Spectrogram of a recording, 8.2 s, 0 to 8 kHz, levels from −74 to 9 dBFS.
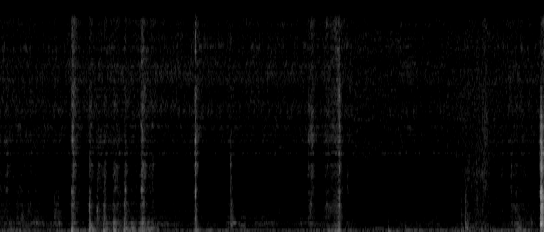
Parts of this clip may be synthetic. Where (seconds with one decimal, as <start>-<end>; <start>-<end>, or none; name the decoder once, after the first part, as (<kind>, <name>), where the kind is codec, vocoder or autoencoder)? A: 0.0-5.3 (vocoder, HiFi-GAN); 6.0-6.7; 7.5-8.2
